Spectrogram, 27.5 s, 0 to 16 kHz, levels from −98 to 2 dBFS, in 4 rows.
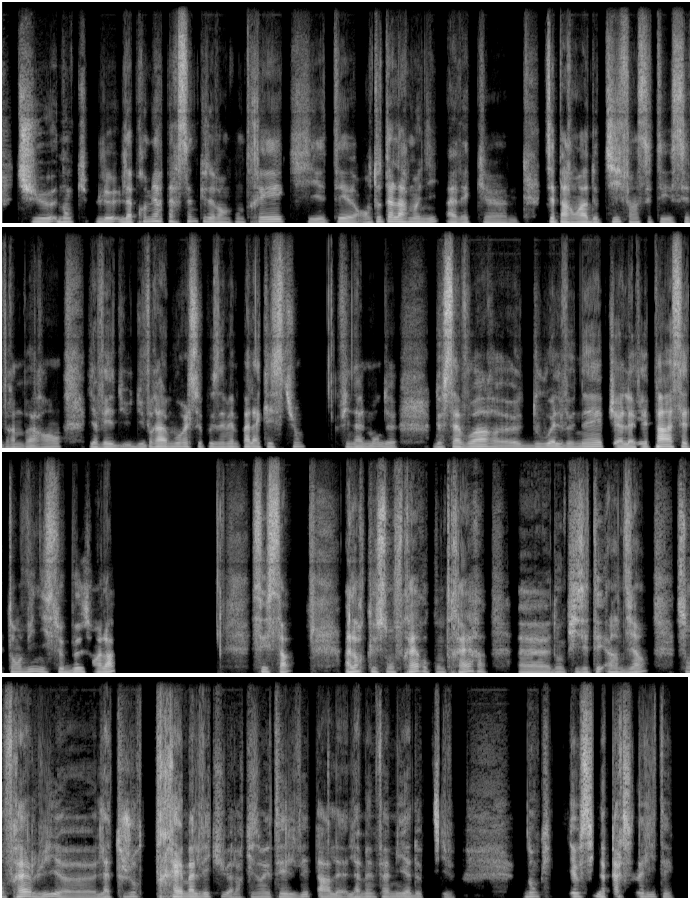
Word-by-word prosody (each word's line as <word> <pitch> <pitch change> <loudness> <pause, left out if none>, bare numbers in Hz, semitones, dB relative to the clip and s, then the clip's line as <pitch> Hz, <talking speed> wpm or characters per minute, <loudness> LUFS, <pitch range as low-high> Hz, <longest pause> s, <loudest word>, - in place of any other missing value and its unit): tu, 125 - +6
heu - - -10
donc 125 0 -8
le 130 +3 -6
la 125 0 -1
1re 160 +4 -5
personne 160 0 +4
que 155 - -8
j'avais 125 -4 -7
rencontrée 135 +8 -6
qui 105 0 -7
était, 125 +4 -7
heu, 110 - -7
en 100 -2 -13
totale 150 +2 0
harmonie 125 +1 -4
avec, 100 +1 -7
heu, 90 -1 -13 0.4
ses - - +4
parents 110 0 0
adoptifs, 115 +4 +2
hein. 110 - -9
C'étaient 110 -1 -1
ses 105 +1 +3
vrais 100 +1 -9
parents. 105 +4 -10 0.3
Il 110 - -11
y - - -4
avait 110 +3 -4
du 120 +5 -14
du 110 -1 -12
vrai 120 +3 -2
amour. 125 +3 -3
Elle - - 0
se - - +5
posait 110 -3 -7
même 120 0 -8
pas 130 - -1
la 120 - -2
question 125 +4 +1 0.3
finalement 110 +4 -7
de 105 -5 -10 0.4
de 105 - -8
savoir, 120 +3 +6
heu, 105 +3 -8
d'où 110 +4 -8
elle 115 - -3
venait, 125 +7 -4
puis - - +2
elle 105 0 0
avait 115 +3 -4
pas 140 0 +5
cette 125 -1 +4
envie, 130 +5 -9
ni 140 -5 -4
ce 115 - +4
besoin-là 125 +3 -2 1.4
c'est - - +4
ça. - - +7 0.5
Alors - - +3
que - - -4
son 130 - +7
frère, 150 +6 +2
au - - -11
contraire, 115 -4 -1 0.3
heu 100 0 -5
donc 115 0 +1
ils 105 - +6
étaient 105 - -4
indiens. 115 - -1 0.3
Son 125 - +2
frère, 155 +6 +4
lui, 135 +6 -6
heu, 95 0 -9
l'a 100 +3 -3
toujours 135 +5 +2
très 135 -2 +8
mal 125 0 +2
vécu 135 +2 -5
alors 95 -4 -11
qu'ils 110 +3 -4
ont 115 - -8
été 115 +1 -4
élevés 115 +7 -7
par 110 -6 -4
le 110 +2 -8
la 105 0 -7
même 125 +2 -11
famille 120 +1 -6
adoptive. 105 -3 -1 0.7
Donc 140 +1 -5 0.2
il - - -2
y - - +6
a - - +1
aussi 135 +4 +9
la 120 - -1
personnalité. 130 -4 +1
115 Hz, 210 wpm, -25 LUFS, 105-130 Hz, 1.4 s, aussi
